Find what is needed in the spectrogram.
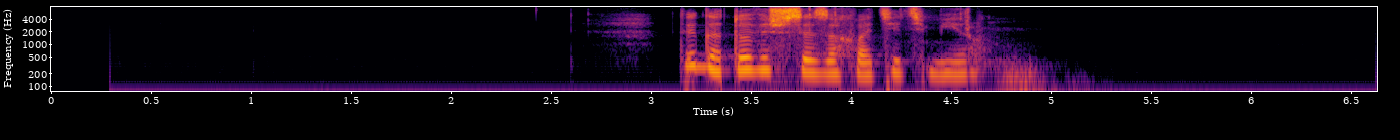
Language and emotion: Russian, neutral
